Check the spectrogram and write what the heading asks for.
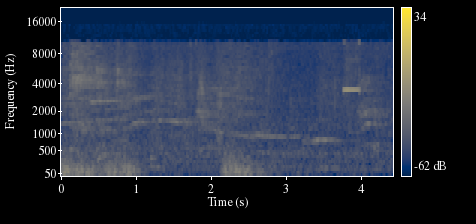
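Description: Faint, low, muffled rumbling and bumping from handling close to the microphone. Near the end comes a single short high beep from a blood glucose meter, typical of the meter registering the sample on its test strip before it counts down to a reading.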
